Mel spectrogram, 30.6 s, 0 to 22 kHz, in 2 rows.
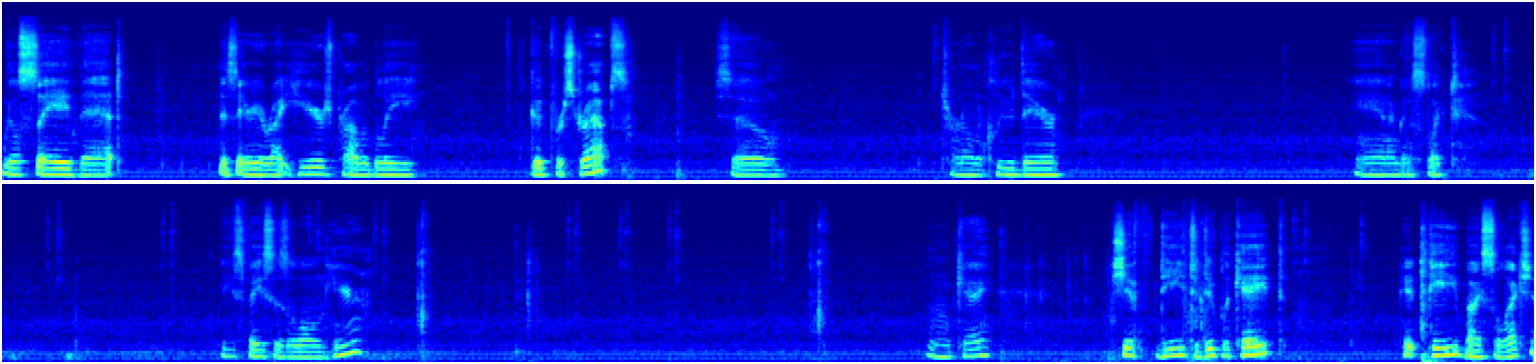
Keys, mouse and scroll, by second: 9.3-11.2 drag, 13.9-20.2 drag, 27.1 shift+d, 29.6 p.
